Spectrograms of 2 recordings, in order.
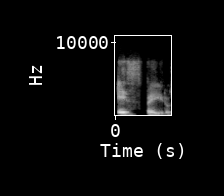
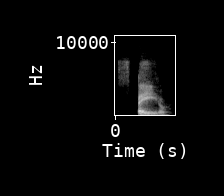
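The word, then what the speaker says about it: σπείρω: No espeiro, sino speiro. Por ser latino, sí tiendo a pronunciar una vocal antes de la sigma, todo el tiempo, ¿no?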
